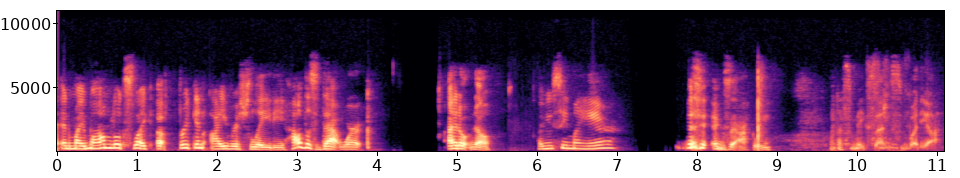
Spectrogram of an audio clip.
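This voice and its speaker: A woman's voice: a little high, dry recording. Woman, chatty podcast co-host, rambling, laughs a lot, dry muffled mic. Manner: chatty, rambling, laughs often, says "freaking". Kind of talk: casual livestream chat. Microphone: desk mic on a livestream. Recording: muffled lo-fi stream audio.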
